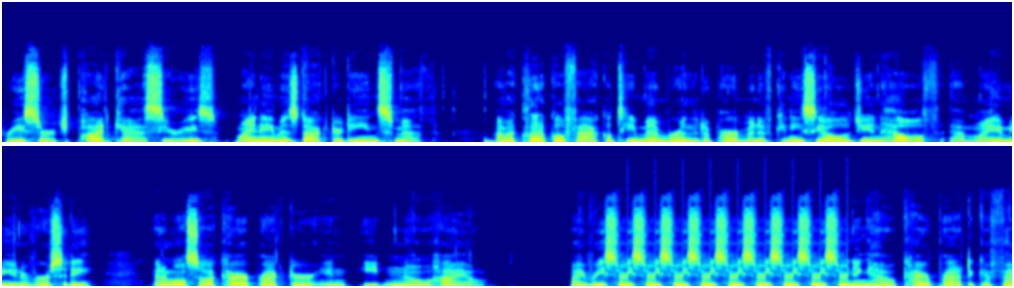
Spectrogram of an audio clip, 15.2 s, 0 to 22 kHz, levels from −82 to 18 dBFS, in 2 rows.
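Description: Speech clip with a broken-record loop from 12.27 to 13.91 s. A 0.21 s fragment repeats eight times back to back. A stalled player or stream is likely, and the audio meant for that span is lost.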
